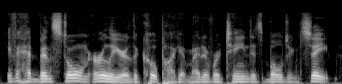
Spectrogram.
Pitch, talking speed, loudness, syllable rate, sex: 115 Hz, 265 wpm, -16 LUFS, 6.7 syllables/s, male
